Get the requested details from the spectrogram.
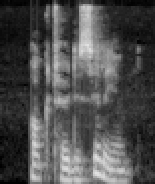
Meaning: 1. 10⁵⁷ 2. 10¹⁰⁸
- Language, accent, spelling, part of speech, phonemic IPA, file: English, Southern England, octodecillion, numeral, /ˌɒktoʊdəˈsɪl.i.ən/, LL-Q1860 (eng)-octodecillion.wav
